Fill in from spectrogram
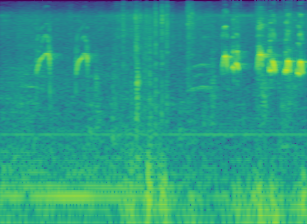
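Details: A long-tailed shrike song said to make other shrikes sing and grow agitated gives a few short, upslurred chirps, then a quick run of sharp, scratchy high notes, with soft clicks and a faint steady hum underneath.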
